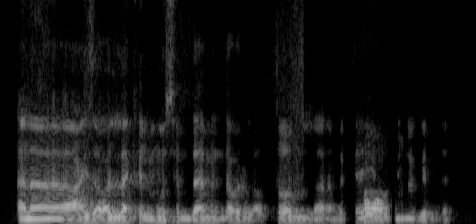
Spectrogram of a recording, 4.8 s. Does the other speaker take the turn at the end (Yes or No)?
No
